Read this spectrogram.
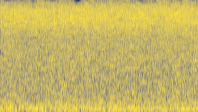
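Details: Simulated tinnitus: a steady hiss of static, one of the common sounds of tinnitus.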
